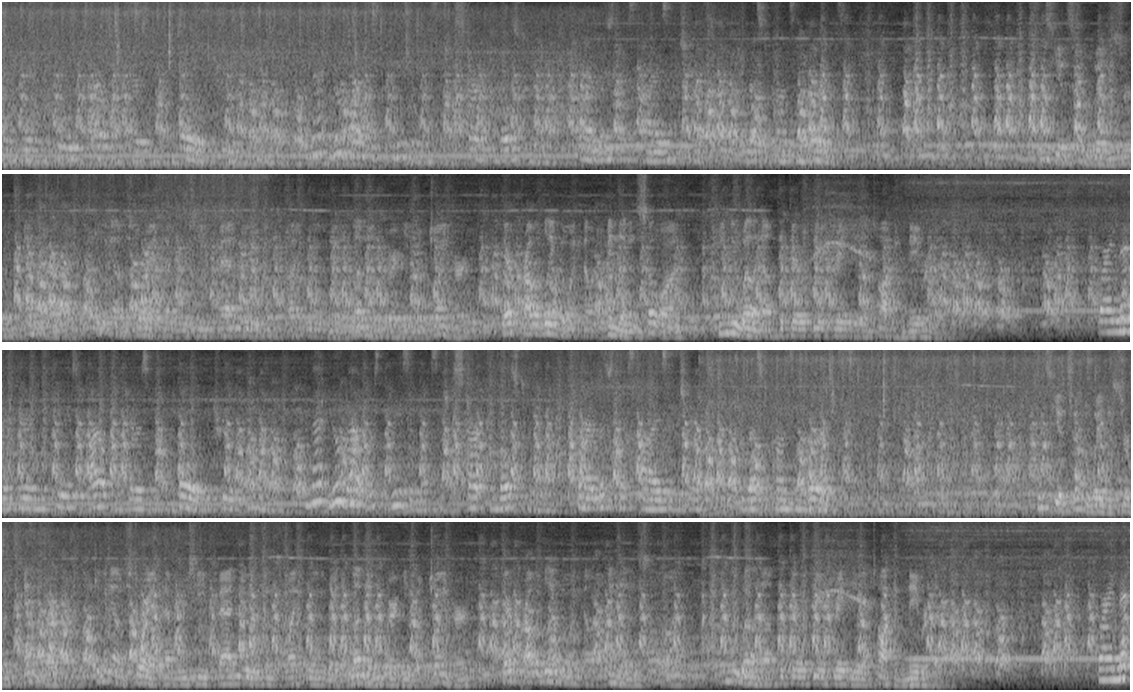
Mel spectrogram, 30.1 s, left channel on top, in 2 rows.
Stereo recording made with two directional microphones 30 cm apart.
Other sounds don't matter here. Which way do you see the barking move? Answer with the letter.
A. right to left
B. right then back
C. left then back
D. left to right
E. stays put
C.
